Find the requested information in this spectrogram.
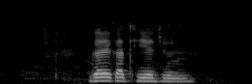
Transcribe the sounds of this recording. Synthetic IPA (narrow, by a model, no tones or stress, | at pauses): ɡʌɾekat̪ʰijed͡ʒun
